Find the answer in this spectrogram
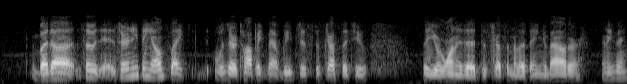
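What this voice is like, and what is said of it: Voice with a slight cold. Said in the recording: “if you can tell, I've got a little bit of a cold”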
